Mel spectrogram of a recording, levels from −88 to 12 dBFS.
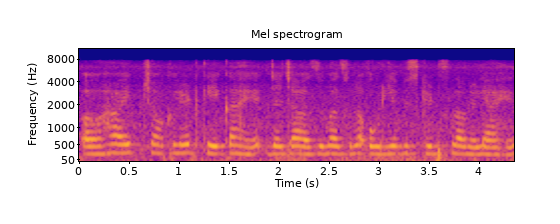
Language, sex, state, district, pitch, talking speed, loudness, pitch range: Marathi, female, Maharashtra, Solapur, 225 Hz, 165 wpm, -14 LUFS, 220-240 Hz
